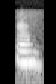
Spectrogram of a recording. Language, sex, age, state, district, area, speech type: Manipuri, female, 60+, Manipur, Kangpokpi, urban, conversation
